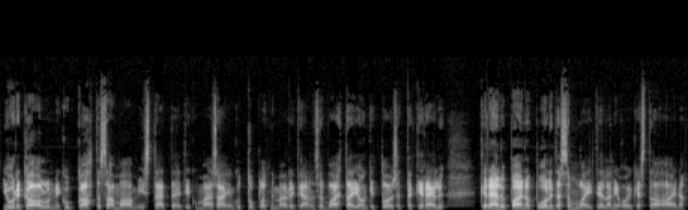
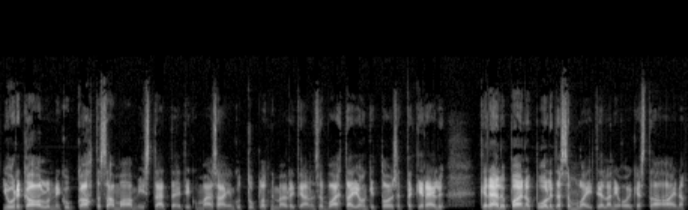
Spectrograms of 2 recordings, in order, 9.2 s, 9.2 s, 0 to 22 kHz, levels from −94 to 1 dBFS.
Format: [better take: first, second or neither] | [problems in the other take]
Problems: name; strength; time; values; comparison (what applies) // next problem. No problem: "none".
neither | thin; very; fading below 900 Hz; the same in both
